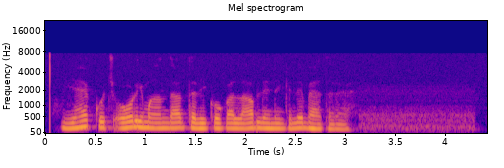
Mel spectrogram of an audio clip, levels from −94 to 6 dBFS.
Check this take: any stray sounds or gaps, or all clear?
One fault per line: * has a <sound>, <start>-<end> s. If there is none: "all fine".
all fine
